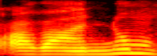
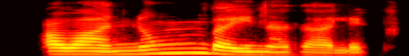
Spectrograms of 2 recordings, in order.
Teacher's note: अब यहाँ पे नुन था, वैसे तो तनवीन थी, नून दो पेश नुन था, लेकिन क्या हुआ, तनवीन के बाद आगे बा आ गई है। जब तनवीन के बाद बा आ जाती है तो फिर क्या होता है कि नून की आवाज मीम में चेंज हो जाती है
